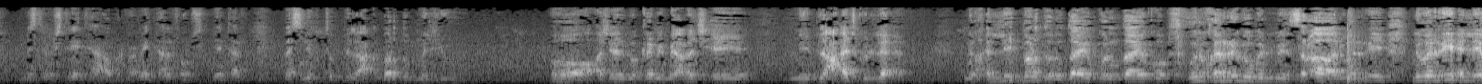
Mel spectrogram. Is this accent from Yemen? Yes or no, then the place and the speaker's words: yes; Yemen; ما تخلي بالك أنا يمني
